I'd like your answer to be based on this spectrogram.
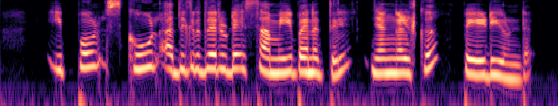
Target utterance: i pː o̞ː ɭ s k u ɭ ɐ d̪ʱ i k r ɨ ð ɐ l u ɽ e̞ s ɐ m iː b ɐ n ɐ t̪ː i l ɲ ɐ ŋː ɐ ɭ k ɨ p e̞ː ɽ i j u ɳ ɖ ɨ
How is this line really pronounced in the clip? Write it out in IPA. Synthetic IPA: i pː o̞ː ɭ s k uː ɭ ɐ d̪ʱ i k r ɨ ð ɐ ɾ u ɽ e̞ s ɐ m iː b ɐ n ɐ t̪ː i l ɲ ɐ ŋː ɐ ɭ k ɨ p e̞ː ɽ i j u ɳ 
